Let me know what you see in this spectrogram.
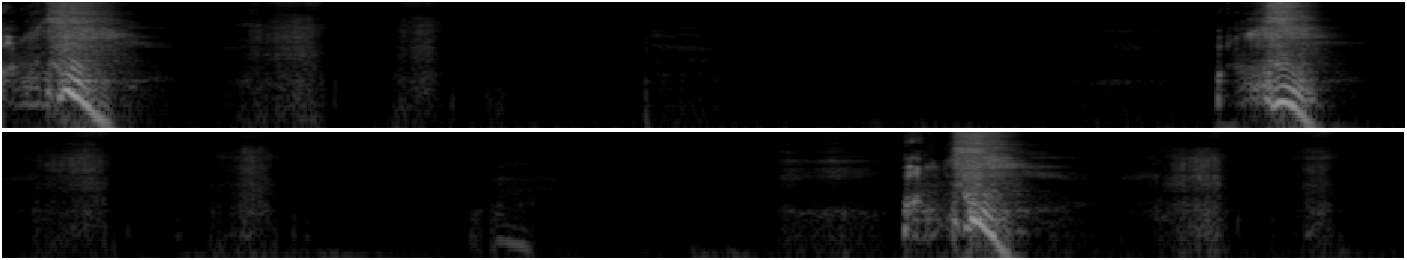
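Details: Human letting out huge sneezes at full force, mucus dripping down the face by the second sneeze: three loud, forceful sneezes, each followed by a few short breaths or sniffs.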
